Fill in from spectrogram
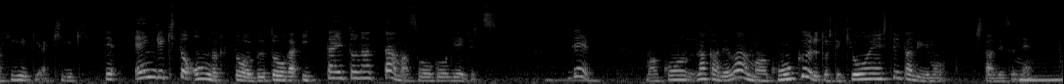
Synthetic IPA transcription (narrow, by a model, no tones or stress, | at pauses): çiɡe̞kʲija̰kʲiɡekʲi̥t̪ːe̞ẽ̞ŋɡe̞kʲi̥t̪o̞ʔõ̞ŋɡakɯ̟̥t̪o̞bɯ̟t̪o̞ːɡaʔit̪ːait̪o̞nat̪ːamaso̞ːɡo̞ːɡe̞ːd͡ʑɨt͡sɨ̥ | d̪e̞ | maːkõnakad̪e̞βamaːkõ̞ŋkɯ̟ːɾɯ̟t̪o̞ɕi̥t̪e̞kʲo̞ːẽ̞ɰ̃ɕ̬i̥t̪e̞t̪aɾʲiimo̞̰ | ɕi̥t̪ãnd̪e̞sɨjone̞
